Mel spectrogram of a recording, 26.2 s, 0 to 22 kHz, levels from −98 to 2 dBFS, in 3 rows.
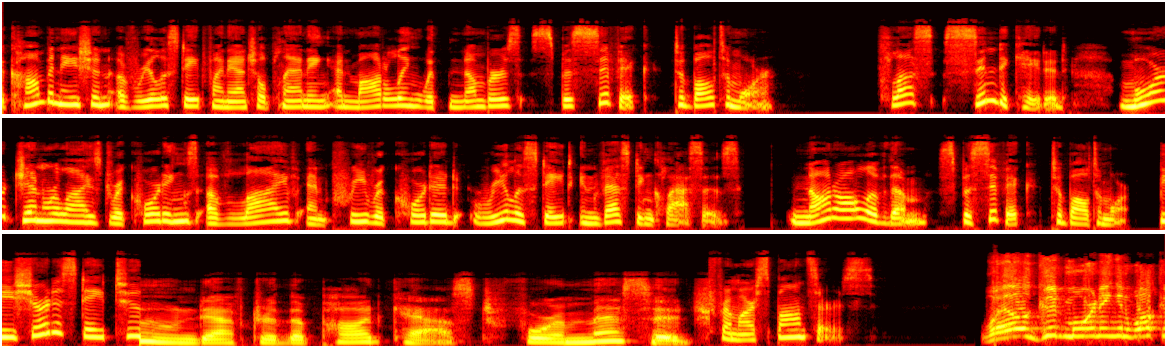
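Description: A section at the wrong speed runs from 18.48 s to 22.75 s, where the speech suddenly plays at half speed. Pitch and tempo drop together, so the voice turns deep and dragging, about ten semitones lower, with every syllable stretched out. The change is abrupt at both ends, which likely comes from that stretch being played back or fitted to the wrong clock, rather than anything in the recording itself.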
